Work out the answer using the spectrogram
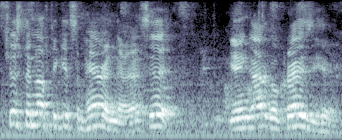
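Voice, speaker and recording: A barber with a high-pitched, lively voice hosts a live haircut tutorial, talking fast in casual slang straight to his viewers. The recording is rough and reverberant.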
